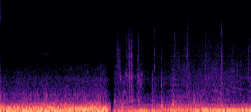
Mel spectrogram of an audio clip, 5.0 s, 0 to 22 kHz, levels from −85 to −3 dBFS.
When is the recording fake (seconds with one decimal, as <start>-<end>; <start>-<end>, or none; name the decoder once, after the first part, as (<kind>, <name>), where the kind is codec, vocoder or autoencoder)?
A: 0.0-2.6 (autoencoder, DAC-VAE); 3.4-5.0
